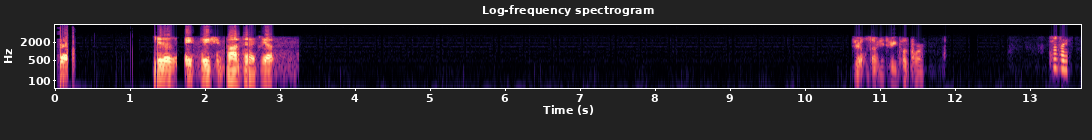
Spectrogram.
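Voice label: Sheriff Lake Patrol, scanner audio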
